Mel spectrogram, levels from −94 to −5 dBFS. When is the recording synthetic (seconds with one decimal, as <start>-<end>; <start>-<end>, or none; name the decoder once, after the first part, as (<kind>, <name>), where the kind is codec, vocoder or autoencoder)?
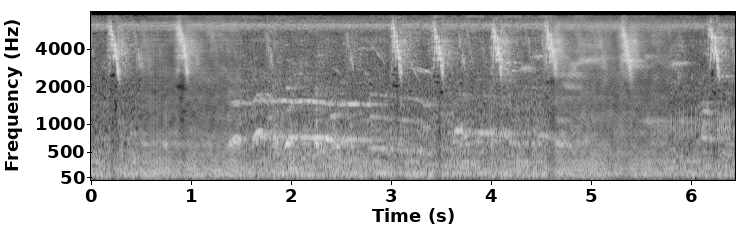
0.5-1.5 (vocoder, Vocos); 4.6-5.8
